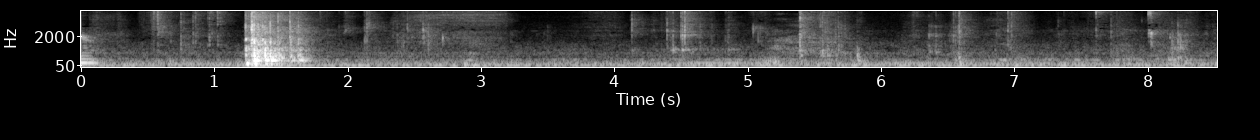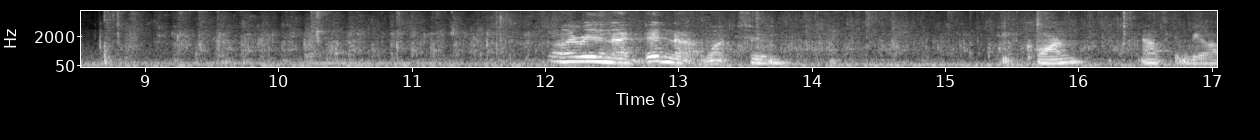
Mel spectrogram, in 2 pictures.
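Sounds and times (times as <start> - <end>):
chewing and lip smacks: 4.2 - 12.0.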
